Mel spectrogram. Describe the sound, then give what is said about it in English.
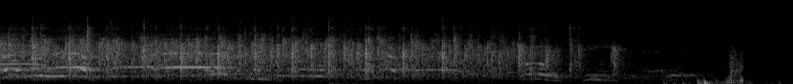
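A church audience claps their hands, a dense, steady patter of many hands that goes on for several seconds under voices and then thins out toward the end. “would you clap your hands to the Lord in this place?”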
